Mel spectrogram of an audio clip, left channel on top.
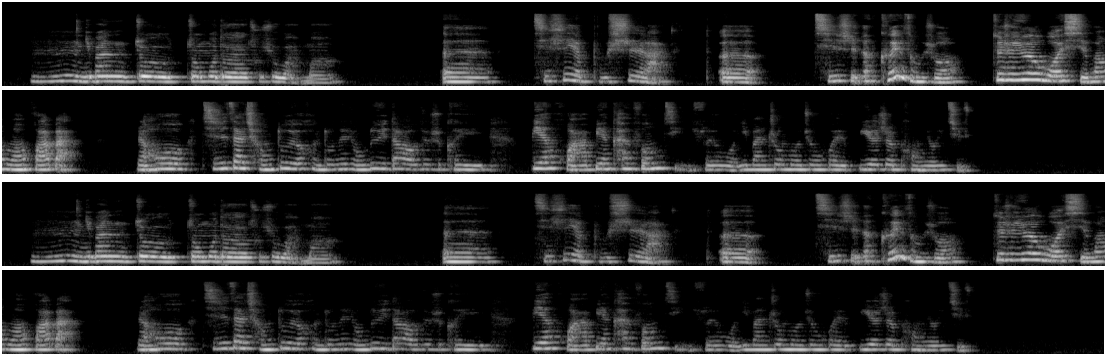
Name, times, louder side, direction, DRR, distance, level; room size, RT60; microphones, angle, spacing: voice 1, 0.3-3.3, left 2 dB, 15° left, 0.8 m, -19 dB
voice 2, 4.4-4.9 5.3-6.7 7.2-7.6 8.1-9.6 9.9-11.8 12.4-16.0 16.3-20.7, left 2 dB, 55° left, 0.5 m, -22 dB
2.6 x 2.0 x 3.1 m
head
